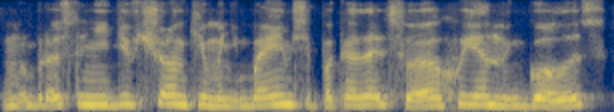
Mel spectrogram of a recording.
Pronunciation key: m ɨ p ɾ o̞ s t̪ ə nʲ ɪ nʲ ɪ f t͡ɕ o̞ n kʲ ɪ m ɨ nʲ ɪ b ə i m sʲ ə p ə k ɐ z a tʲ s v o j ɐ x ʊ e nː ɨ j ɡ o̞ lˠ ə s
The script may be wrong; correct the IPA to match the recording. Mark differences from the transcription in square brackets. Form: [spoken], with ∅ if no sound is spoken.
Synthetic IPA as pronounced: m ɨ p ɾ o̞ s t̪ ə nʲ ɪ [dʲ] ɪ f t͡ɕ o̞ n kʲ ɪ m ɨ nʲ ɪ b [ɐ] i m sʲ ə p ə k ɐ z a tʲ s v o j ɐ x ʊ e nː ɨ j ɡ o̞ lˠ ə s

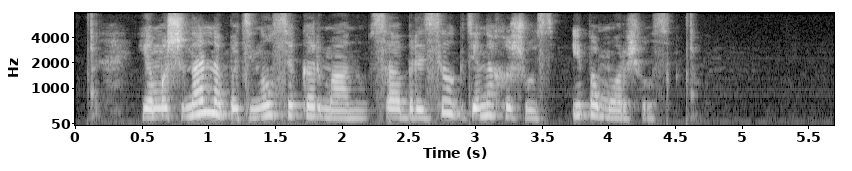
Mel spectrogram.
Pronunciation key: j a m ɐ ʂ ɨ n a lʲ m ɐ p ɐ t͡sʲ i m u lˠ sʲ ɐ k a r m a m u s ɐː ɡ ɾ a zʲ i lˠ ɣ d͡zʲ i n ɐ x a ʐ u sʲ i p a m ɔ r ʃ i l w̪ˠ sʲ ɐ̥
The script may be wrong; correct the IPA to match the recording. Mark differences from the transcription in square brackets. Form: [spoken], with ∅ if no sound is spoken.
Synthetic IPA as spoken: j a m ɐ ʂ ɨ n a lʲ [n] ɐ p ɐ t͡sʲ i [n] u lˠ sʲ ɐ k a r m a [n] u s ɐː [b] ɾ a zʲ i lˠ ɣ d͡zʲ [ɛ] n ɐ x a ʐ u sʲ i p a m ɔ r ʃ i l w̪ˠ sʲ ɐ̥

